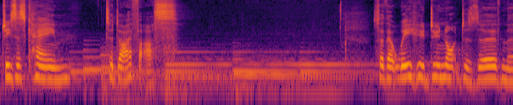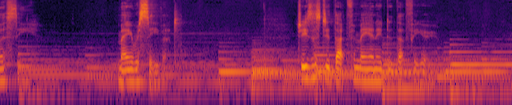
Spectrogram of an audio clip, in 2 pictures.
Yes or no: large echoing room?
yes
